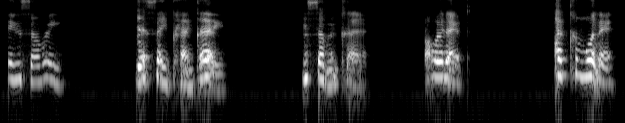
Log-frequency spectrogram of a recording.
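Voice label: director in a recording st, announcement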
